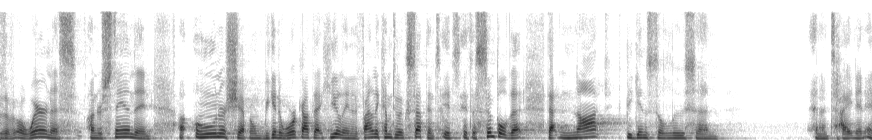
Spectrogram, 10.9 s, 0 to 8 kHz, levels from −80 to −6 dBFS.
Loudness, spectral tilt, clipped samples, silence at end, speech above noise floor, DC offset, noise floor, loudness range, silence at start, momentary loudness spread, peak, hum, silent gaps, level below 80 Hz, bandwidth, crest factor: -27 LUFS; -6.5 dB/octave; under 0.1%; 0 s; 43 dB; under 0.1%; -69 dBFS; 4 LU; 0 s; 9 LU; -10 dBFS; none; none; -68 dBFS; 7.6 kHz; 18 dB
